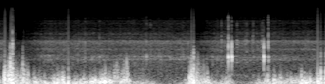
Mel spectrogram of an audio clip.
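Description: Wind buffeting the camera microphone in uneven gusts, with a few short sharp clicks and knocks from the camera being handled.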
